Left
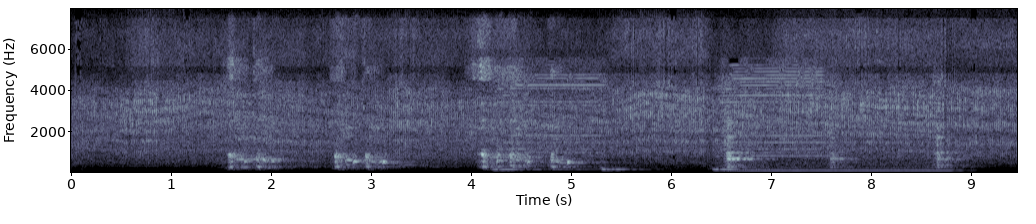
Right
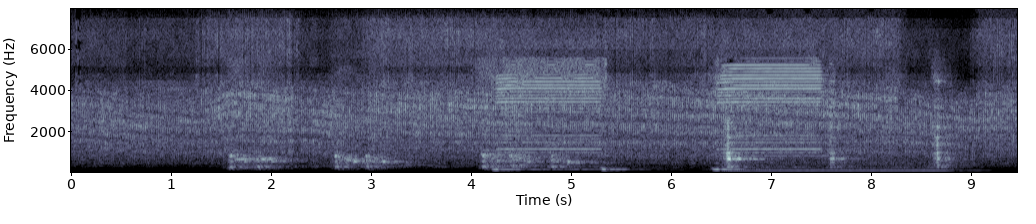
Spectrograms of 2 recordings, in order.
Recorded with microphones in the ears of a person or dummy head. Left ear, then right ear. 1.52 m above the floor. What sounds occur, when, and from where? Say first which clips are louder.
1.6 s a cough: even; 70° left (ahead or behind), 2.5 m
4.2 s a phone buzzing: right 5 dB; 85° right, 1.8 m
6.5 s ticking: right 7 dB; 30° right (ahead or behind), 1.6 m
